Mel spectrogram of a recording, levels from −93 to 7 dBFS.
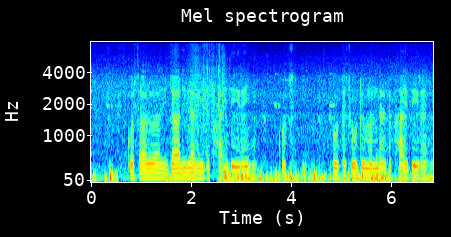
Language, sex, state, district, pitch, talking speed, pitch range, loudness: Hindi, male, Madhya Pradesh, Katni, 100 Hz, 140 wpm, 95-105 Hz, -24 LUFS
